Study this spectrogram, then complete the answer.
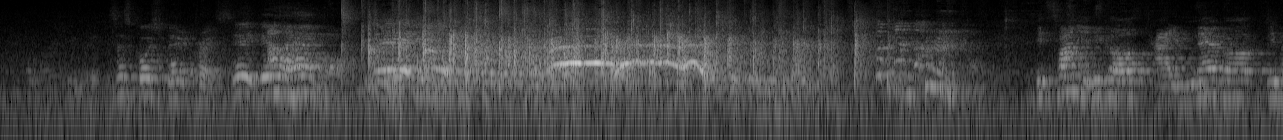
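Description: A man speaks loudly to a group across a large echoing hall.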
